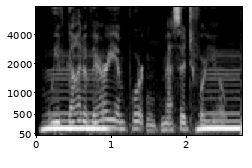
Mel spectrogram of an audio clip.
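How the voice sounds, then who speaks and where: A woman's voice: lowish voice, level tone, moderate pace, heavy background noise, natural voice. A woman playing a caller delivering a hotel-style wake-up call, bossy and announcement-like, with music behind. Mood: brisk, commanding.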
